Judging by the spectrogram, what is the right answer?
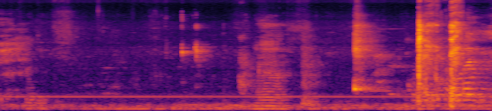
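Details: Infant fusses, then gives two or three abrupt, wet coughs while bringing up mucus and phlegm, over a steady background hum; productive cough.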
